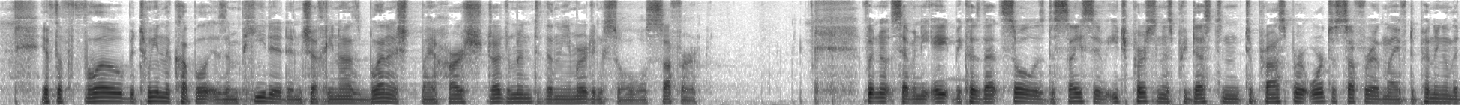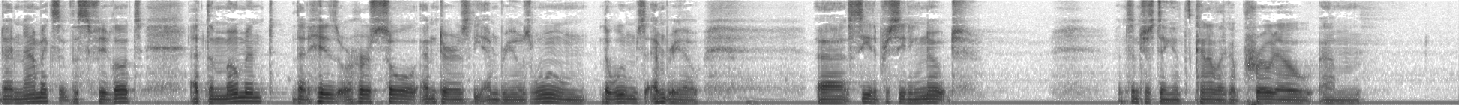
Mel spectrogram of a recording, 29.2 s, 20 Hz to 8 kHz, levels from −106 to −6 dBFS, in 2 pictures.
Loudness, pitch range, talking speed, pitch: -28 LUFS, 90-110 Hz, 155 wpm, 100 Hz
